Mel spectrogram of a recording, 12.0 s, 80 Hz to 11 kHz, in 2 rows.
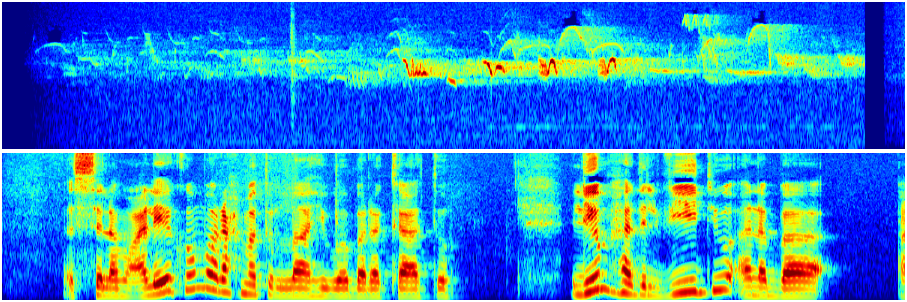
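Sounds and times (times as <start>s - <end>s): birds chirping and whistling: 0.2s - 5.8s.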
